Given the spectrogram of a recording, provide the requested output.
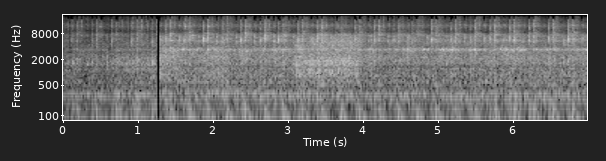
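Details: Diesel engine idling: a steady, quick dry rattle from the dynamo. Its bearings are broken and the pulley has play, it is not charging, and it is to be replaced with a dynamo or an alternator.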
